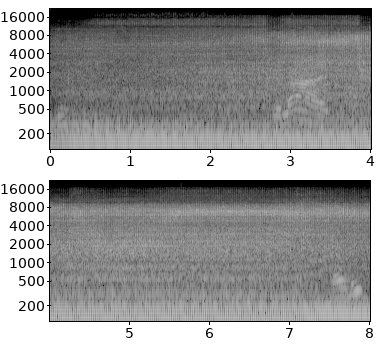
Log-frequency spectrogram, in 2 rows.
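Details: BMW 135i N54 single-turbo, first start after a quick swap of the failed coolant flange for a billet one and adding coolant. The engine catches and settles into a deep, steady, even idle with no misses, knocks or ticks. Running normally.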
